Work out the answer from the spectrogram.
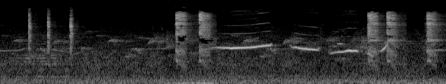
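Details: Female white-rumped shama singing in a wild, forest-style voice to stimulate a male. A few sharp clicks come first, then harsh scratchy bursts and clear whistled notes that slide upward and downward.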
